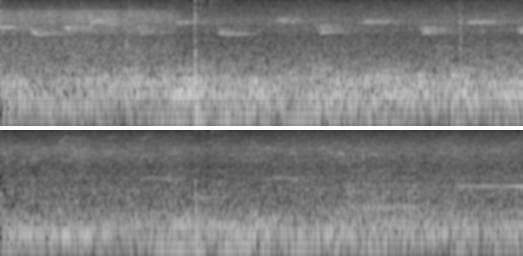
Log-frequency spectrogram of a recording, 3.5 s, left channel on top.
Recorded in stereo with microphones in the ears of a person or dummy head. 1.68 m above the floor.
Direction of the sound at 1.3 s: 60° left (ahead or behind).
